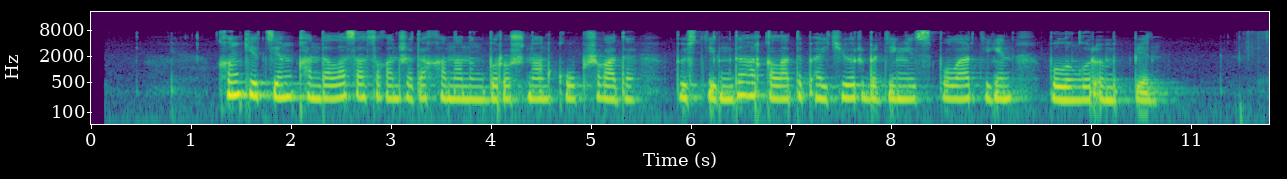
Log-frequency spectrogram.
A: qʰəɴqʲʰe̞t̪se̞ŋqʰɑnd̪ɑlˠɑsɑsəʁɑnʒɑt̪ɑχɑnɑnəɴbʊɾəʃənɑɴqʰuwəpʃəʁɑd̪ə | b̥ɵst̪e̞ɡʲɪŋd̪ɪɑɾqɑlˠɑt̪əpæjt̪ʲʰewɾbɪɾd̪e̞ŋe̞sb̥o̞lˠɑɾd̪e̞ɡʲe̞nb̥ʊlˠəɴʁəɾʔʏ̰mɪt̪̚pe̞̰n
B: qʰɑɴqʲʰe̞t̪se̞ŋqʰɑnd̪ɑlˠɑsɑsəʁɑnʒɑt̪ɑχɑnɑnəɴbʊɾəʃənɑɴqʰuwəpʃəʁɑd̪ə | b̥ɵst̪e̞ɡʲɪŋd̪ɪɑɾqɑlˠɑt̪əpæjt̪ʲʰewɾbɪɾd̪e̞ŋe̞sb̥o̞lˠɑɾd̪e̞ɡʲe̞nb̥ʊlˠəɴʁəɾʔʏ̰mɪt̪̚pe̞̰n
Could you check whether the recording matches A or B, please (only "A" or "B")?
A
